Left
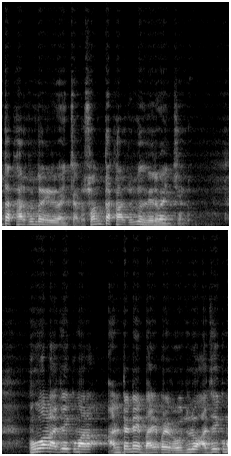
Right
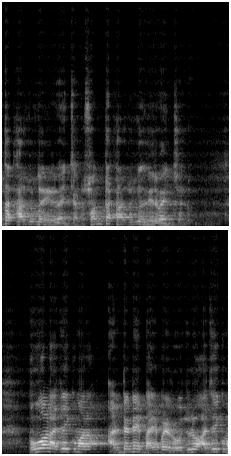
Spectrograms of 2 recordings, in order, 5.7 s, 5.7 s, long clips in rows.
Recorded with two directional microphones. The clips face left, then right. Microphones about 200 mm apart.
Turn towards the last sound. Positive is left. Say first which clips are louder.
# left 3 dB
turn(degrees=25)  # may be behind; listen again after turning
